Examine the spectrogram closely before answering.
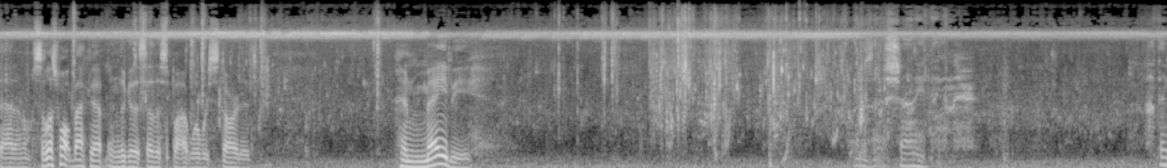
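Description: Water in a shallow stream flows and ripples gently.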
